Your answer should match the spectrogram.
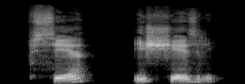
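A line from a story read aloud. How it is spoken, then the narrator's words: Calm, matter-of-fact. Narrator (Russian): Муж спокойно, словно речь шла о погоде, заметил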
